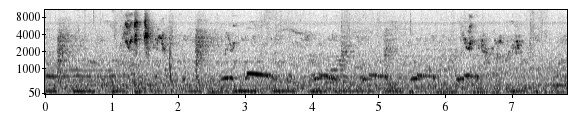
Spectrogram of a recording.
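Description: Small birds chirping in short bursts, loudest about a second in and again near the end.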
